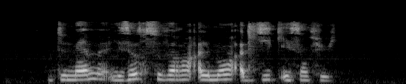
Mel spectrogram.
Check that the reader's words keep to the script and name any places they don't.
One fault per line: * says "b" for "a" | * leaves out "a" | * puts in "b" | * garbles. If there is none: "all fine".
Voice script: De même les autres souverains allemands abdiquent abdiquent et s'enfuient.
* leaves out "abdiquent"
